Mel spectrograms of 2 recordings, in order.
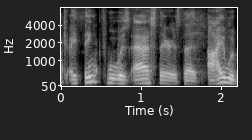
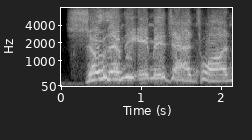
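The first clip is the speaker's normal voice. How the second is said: calling out; 6 semitones higher, 3 dB louder than usual. Real, not acted. Calling to Antoine repeatedly.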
